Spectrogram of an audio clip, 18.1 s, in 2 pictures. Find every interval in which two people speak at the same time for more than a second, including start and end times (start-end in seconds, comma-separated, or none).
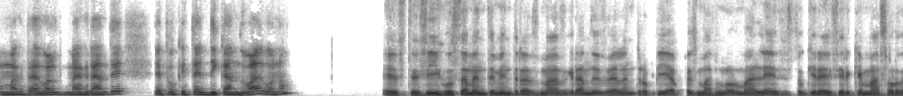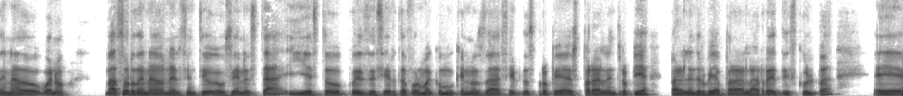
none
